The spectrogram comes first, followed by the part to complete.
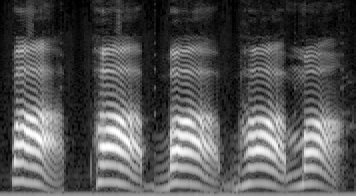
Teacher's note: हम इनका जब उच्चारण करें हमारे ओष्ठ जो है कि स्पर्श करें तो इनका जो उच्चारण स्थान होता है क्या होता है, ओष्ठा होता है।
